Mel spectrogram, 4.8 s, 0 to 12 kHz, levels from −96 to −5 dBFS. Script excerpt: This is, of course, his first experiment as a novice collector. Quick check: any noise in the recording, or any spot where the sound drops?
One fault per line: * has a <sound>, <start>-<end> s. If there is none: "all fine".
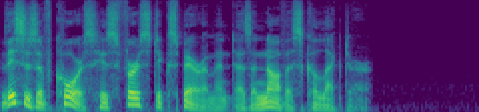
all fine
